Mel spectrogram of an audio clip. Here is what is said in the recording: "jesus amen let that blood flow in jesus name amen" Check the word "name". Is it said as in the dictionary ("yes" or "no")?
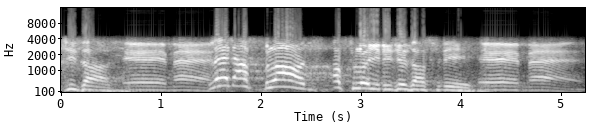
no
